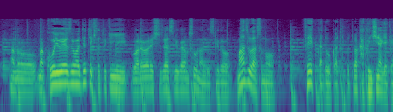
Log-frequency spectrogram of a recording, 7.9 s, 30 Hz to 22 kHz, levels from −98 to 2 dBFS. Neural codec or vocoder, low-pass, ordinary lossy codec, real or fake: none; 7.2 kHz; none; real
